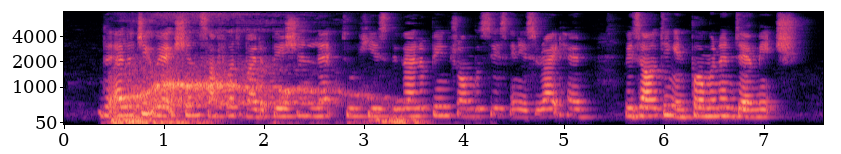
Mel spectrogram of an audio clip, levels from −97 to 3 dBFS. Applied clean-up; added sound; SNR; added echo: classical method log-MMSE.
